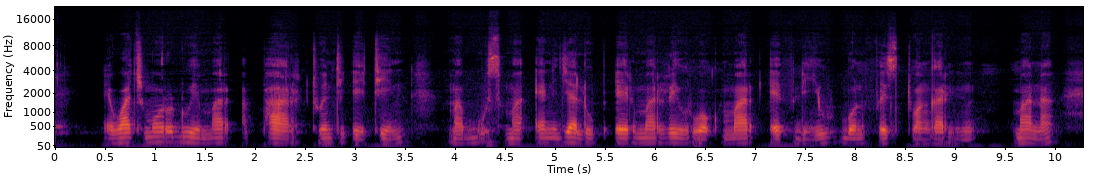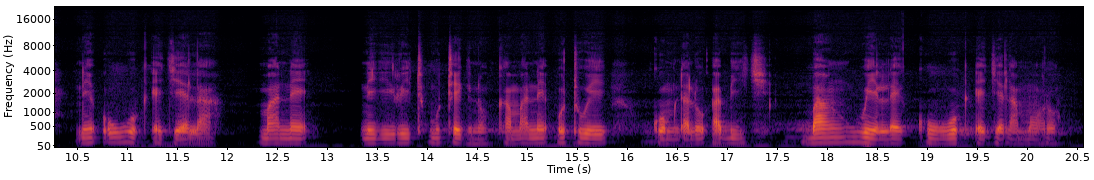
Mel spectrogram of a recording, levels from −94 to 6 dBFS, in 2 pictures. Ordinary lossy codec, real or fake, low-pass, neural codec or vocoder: none; real; none; none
